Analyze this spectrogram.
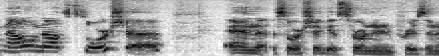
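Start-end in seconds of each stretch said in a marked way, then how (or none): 0.0-1.2 high, drawn-out mock plea; hammed-up high protest; mock anguished heroine. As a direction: wail it high and slow, obviously put on. Voices heroine's mock plea for Sorsha.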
